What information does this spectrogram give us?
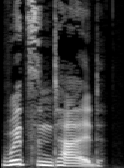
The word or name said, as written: whitsuntide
